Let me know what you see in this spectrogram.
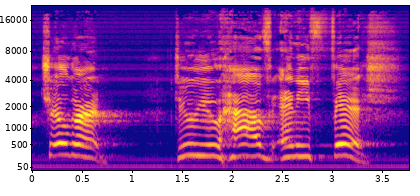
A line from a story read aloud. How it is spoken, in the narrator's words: He shouted out to us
